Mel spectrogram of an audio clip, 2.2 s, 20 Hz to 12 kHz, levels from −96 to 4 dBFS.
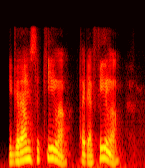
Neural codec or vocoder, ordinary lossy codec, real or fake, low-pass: codec, 16 kHz, 1 kbps, FreqCodec, smaller model; none; fake; 7.2 kHz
